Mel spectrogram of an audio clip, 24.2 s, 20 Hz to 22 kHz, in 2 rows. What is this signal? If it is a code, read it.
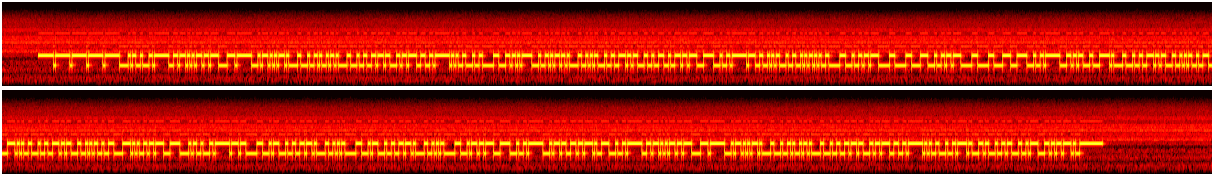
RTTY (45.45 baud, 850 Hz shift), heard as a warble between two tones, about 1420 Hz centre. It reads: PY9HYE DE PA8S TNX FER CALL. UR RST 559 559. NAME CARLOS CARLOS. QTH PERTH PERTH. HW? PY9HYE DE PA8S KN AGN?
